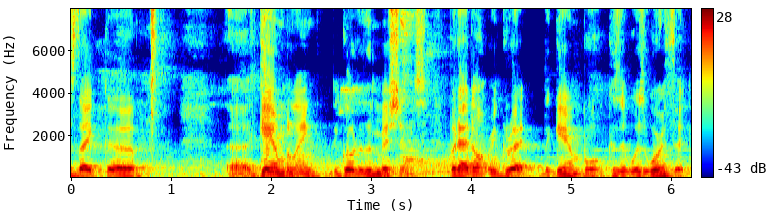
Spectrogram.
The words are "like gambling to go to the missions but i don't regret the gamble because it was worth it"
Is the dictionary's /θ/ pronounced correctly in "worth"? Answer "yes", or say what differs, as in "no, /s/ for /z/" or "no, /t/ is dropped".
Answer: yes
